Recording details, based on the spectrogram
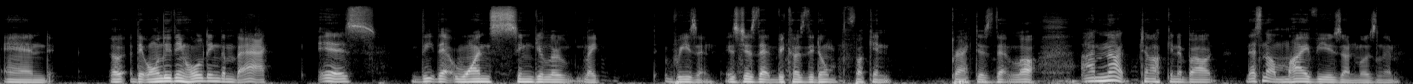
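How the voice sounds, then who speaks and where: A man's voice: mid-range voice, a little slow, dark tone, no room sound. A young man hosting a casual solo podcast, rambling and swearing as he talks things through, laughing now and then. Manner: rambling, profane, laughs often. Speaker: podcast host. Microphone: desk microphone, clipping.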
